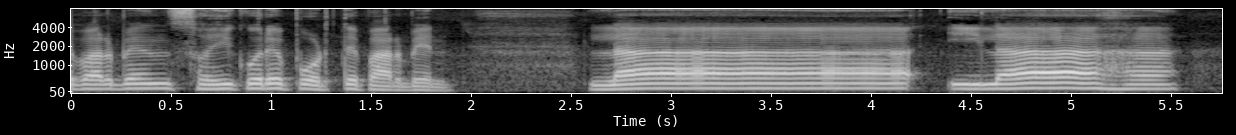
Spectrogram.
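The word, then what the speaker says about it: لَا إِلَٰهَ: লা ইলাহা লা ইলাহা এখানে লাকে অবশ্যই তিন আলিফ করে টেনে পড়বেন। উপরে এরকম মোটা চিহ্ন এবং বামে যদি এরকম লম্বা হামজা আসে সেই ক্ষেত্রে তিন আলিফ টেনে পড়তে হয়।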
